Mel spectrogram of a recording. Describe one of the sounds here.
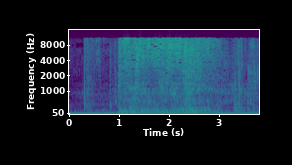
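An explosion roars loudly and rumbles away.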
